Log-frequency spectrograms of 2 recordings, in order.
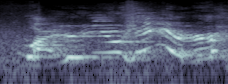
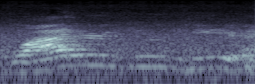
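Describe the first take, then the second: First: "Why are you here?" asked much higher and chirpy; a sunny doctor, the opposite of the bored nurse; mock-cheerful doctor; bubbly doctor. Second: A deadpan nurse asking "Why are you here?" without interest; mild mock of a bored nurse; flat nurse. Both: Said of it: "the antithesis of the nurse".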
